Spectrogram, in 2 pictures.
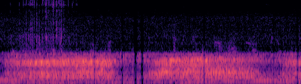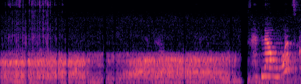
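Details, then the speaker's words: Teaching sample of fine crackles: breath sounds with brief, high-pitched popping late in each inspiration, like a fire crackling, from small airways, not cleared by coughing. "they're going to have this defining characteristic they're going to sound very similar to popping or light crackling of a fire and they cannot be cleared with coughing and again let's listen to that sample of fine crackles"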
